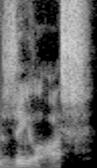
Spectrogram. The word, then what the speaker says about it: Zelos: to be looking at a field watch from zelos and I did pronounce that correctly and if I haven't told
